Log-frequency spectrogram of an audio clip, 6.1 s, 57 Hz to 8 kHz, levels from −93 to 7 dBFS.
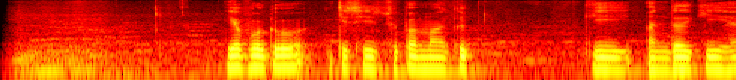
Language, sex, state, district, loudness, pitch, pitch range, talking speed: Hindi, male, Uttar Pradesh, Varanasi, -18 LUFS, 120 Hz, 115-130 Hz, 125 wpm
